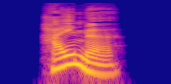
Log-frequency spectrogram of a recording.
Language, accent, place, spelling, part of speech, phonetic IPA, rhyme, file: German, Germany, Berlin, Haine, noun, [ˈhaɪ̯nə], -aɪ̯nə, De-Haine.ogg
- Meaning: 1. nominative/accusative/genitive plural of Hain 2. dative singular of Hain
